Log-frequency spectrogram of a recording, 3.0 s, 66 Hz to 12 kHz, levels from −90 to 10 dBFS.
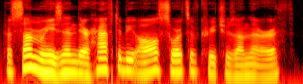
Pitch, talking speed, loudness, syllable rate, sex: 130 Hz, 275 wpm, -18 LUFS, 6.1 syllables/s, male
